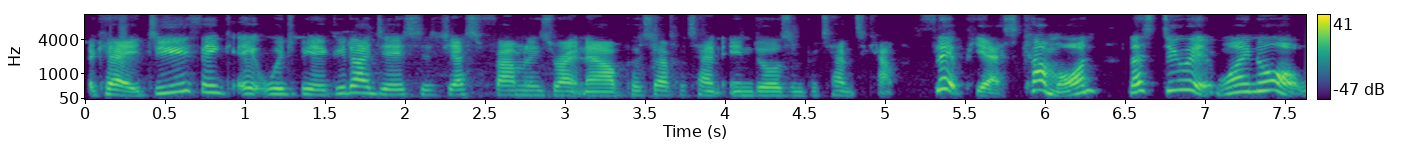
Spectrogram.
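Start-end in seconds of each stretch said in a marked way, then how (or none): 5.3-7.6 high, eager and upbeat; excited. Real, not acted. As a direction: pump up the listeners. Enthusiastic answer.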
